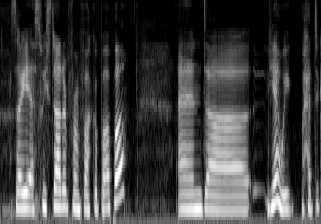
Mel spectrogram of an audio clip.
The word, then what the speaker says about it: Whakapapa: I'd like to preface this with a WH in Māori is an F phonetically, so it is called Whakapapa, which I didn't know until halfway through the hike and someone had told me.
